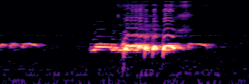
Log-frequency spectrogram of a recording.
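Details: Local male zebra dove calling energetically so other doves join in; a brief soft coo followed by one loud, quavering, rapidly trilled cooing phrase.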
